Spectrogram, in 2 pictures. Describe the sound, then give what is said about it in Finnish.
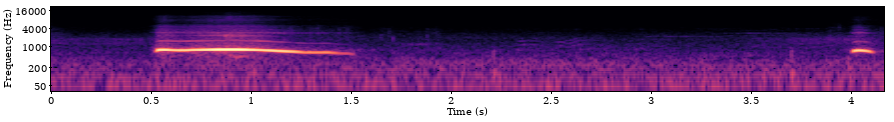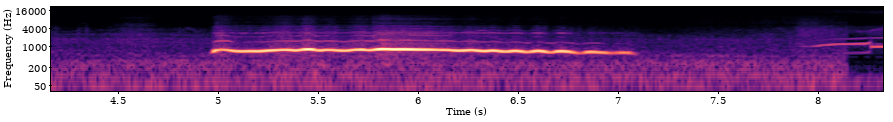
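A tawny owl hoots clearly: a drawn-out hoot, a pause, a brief single note, then a long quavering hoot, heard alone against a quiet, faintly noisy night background. “miten hän perehtyi lehtopöllöjen ääniin ja opetteli jopa matkimaan niitä”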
